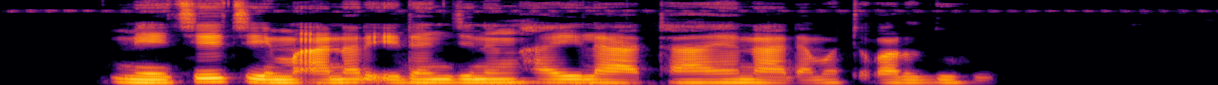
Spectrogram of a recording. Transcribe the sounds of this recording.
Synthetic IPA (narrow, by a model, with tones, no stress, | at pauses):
meː˨t͡ʃeː˦t͡ʃeː˨ma̰˨ʔa˨nɐ˦rʔɪ̰˨dɐ˦nd͡ʒɪ˦nɪ˦ŋɦa˦jlaː˨ta˦jɐ˦naː˨da˨mɐ˦tʊ˦kʼɐ˦rdʊ˦huː˨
